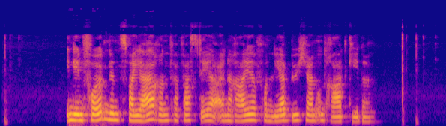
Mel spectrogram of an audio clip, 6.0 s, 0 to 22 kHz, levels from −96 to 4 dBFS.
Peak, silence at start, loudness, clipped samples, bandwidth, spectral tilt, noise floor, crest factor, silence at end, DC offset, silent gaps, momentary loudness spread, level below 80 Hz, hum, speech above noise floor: -2 dBFS; 0.9 s; -18 LUFS; under 0.1%; 9.6 kHz; -5.5 dB/octave; -71 dBFS; 18 dB; 1 s; under 0.1%; none; 15 LU; -64 dBFS; none; 54 dB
